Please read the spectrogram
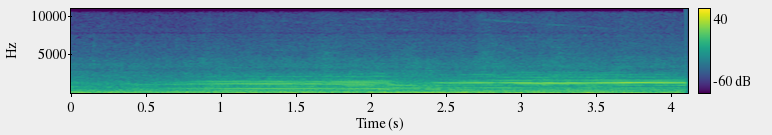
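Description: Instrumental backing music playing long held chords over a steady low drone, with the chord shifting about halfway through and no singing.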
